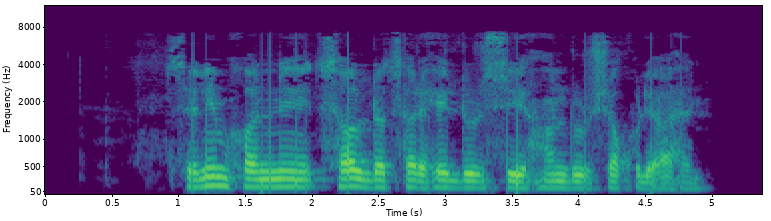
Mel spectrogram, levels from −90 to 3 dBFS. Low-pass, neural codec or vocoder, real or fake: 7.2 kHz; none; real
